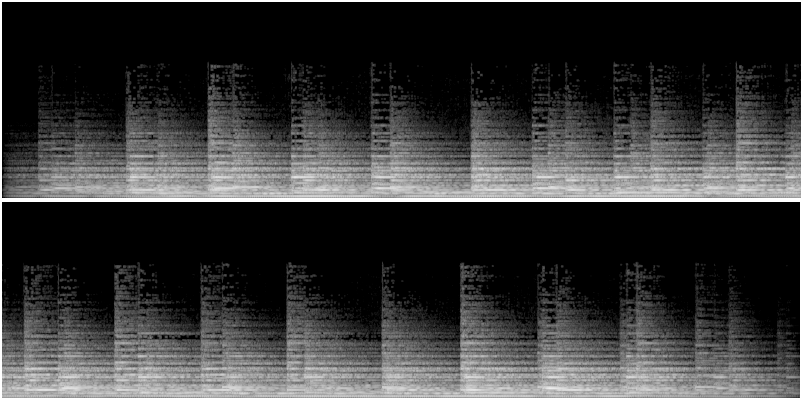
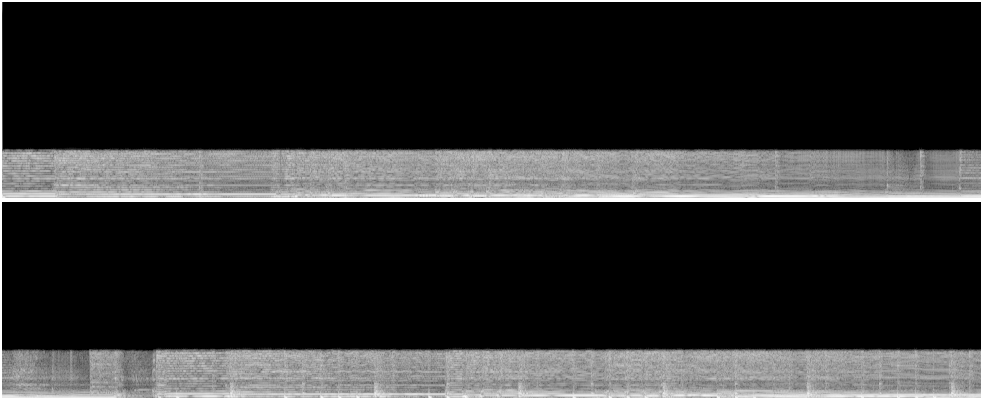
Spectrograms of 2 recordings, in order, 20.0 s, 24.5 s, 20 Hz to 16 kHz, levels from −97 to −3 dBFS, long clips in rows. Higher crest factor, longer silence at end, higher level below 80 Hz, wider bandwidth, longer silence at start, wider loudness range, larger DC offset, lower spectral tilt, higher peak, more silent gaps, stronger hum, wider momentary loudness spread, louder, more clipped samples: about the same, 18 dB vs 14 dB; about the same, 0.1 s vs 0 s; second, -68 dBFS vs -36 dBFS; first, 8.6 kHz vs 4 kHz; first, 0.25 s vs 0 s; about the same, 2 LU vs 4 LU; neither; second, -5.5 dB/octave vs -11 dB/octave; about the same, 0 dBFS vs 0 dBFS; neither; neither; first, 12 LU vs 6 LU; second, -18 LUFS vs -15 LUFS; neither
